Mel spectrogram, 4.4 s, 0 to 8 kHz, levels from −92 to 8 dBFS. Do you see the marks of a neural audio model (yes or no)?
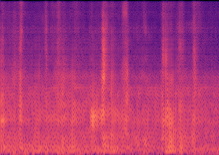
yes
